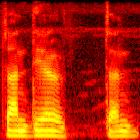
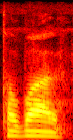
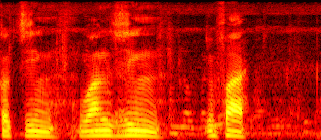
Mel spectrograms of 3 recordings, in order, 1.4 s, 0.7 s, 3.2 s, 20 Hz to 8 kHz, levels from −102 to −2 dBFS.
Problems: none marked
